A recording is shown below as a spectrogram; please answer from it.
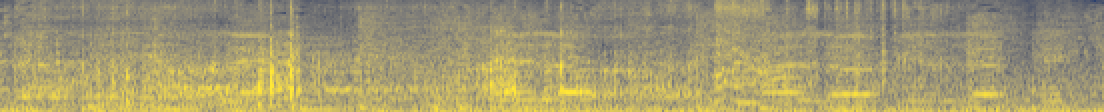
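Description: Skateboard wheels rolling on a concrete bowl, with a sharp knock of the board about a second in, under background music.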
